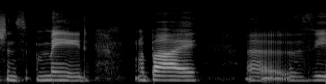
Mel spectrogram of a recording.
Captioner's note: speaking French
